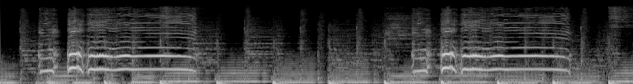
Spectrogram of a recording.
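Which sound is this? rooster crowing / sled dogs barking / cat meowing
rooster crowing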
